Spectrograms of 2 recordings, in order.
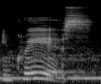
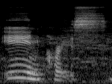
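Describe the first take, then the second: First: InCREASE as a verb, stress on CREASE; stress on second syllable. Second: INcrease as a noun, stress on IN; stress on first syllable. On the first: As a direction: hit the last syllable of increase. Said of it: "but in verb". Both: Shown as a demonstration.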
